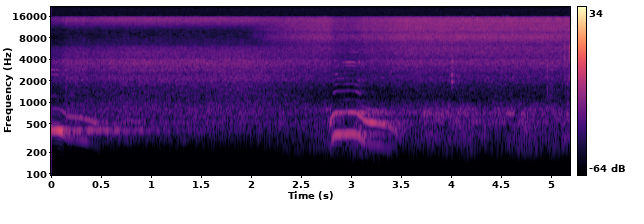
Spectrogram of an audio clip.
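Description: A Eurasian eagle-owl gives two deep, wavering hoots about three seconds apart, with a soft steady hiss behind.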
